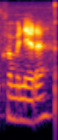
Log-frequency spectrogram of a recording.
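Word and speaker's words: Carménère: I've lately been into Carmenere's or Carmenera, if you're gonna do it from the Spanish pronunciation.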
